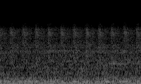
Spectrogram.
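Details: F-150 with 180,000 miles, idle: quick regular top-end tapping, getting louder; cylinders two and six suspect, valve train suspected (possible broken rocker); replacement engine advised; engine knock at idle.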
